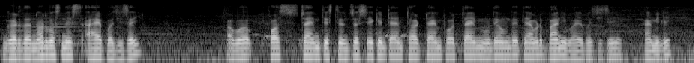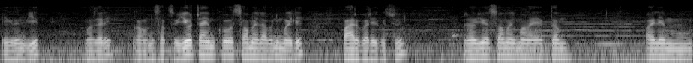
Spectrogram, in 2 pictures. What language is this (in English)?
Nepali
